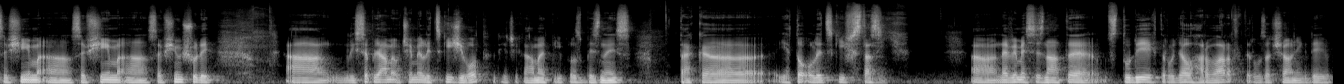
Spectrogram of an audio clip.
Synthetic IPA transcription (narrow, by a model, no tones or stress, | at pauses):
sɛfʃiːmsɛfʃiːmsɛfʃiːmfʃudɪ | ʔaɡdɪʃsɛpoɟivaːmɛʔo̞t͡ʃɛmjɛlɪt̪t͡skiːʒɪvo̞t̪ɡdɪʒrikaːmɛpiːpl̩zbɪznɪs | t̪ak | jɛt̪oʔo̰lɪt͡skiːxfst̪aziːx | nɛvɪmjɛsɪznaːt̪ɛst̪udɪjɪkt̪ɛɾowɟɛlalɦaɾvaɾt̪k̚t̪ɛɾowzat͡ʃalɲɛɡdɪ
